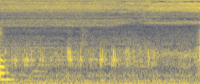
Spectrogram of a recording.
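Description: Steady high hiss with faint voices in the background.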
